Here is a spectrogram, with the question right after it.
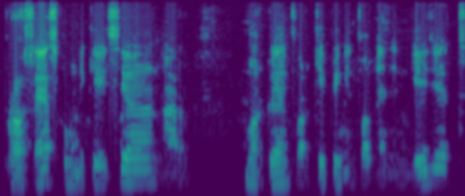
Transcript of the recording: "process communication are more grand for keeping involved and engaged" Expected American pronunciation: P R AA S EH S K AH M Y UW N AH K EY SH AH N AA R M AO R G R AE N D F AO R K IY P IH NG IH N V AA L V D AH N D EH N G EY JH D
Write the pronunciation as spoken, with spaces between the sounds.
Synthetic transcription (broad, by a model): P R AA S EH S K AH M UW N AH K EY S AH N AA R M AO R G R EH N F AO R K IY P IH NG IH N F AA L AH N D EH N G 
